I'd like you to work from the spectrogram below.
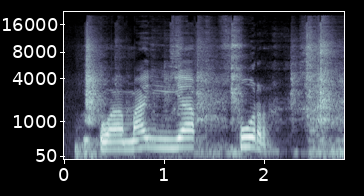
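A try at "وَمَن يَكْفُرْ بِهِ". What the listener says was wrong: Ya, jadi jangan mantul, jangan tipis. Contoh, kalau saya contohkan, perhatikan. Wa may yakfur bihi. Yakfur bihi. jangan fur. Jadi jangan fur, Bunda. Jangan fur. Jadi bukan wa may yakfur. Wa may yakfur bihi.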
